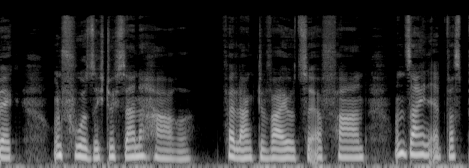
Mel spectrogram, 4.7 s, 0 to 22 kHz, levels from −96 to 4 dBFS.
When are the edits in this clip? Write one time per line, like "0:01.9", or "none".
0:02.2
